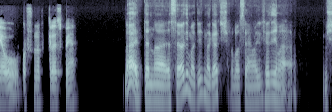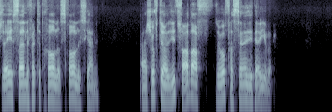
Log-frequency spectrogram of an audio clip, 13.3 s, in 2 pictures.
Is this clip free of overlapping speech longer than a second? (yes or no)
yes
